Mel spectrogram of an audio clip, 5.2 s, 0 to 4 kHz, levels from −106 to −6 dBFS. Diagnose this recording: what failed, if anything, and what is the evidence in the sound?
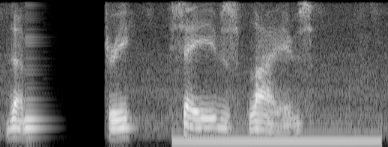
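Network: a likely long network dropout loses about 1.04 s from 0.36 to 1.42 s. A fading buzz or hiss gives way to 0.66 s of silence before speech resumes.

Analogue wiring: power-line coupling adds mains hum, a steady 50 Hz tone well below the speech level, from 2.3 to 5.09 s.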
